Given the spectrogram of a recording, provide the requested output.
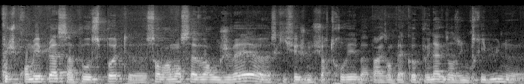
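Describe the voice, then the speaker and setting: With audible room echo and noticeable background noise, a man talks at a very fast pace. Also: medium pitch for a man, fairly even intonation. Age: 40s. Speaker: merchant sailor, football supporter. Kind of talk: interview, casual storytelling.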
